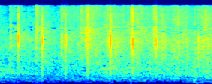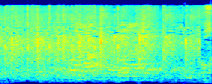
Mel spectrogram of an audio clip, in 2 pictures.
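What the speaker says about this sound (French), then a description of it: "À la fin, elle a même droit à une standing ovation." A conference audience gives a speaker a standing ovation, a steady wash of dense clapping with a few sharper claps standing out near the front.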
